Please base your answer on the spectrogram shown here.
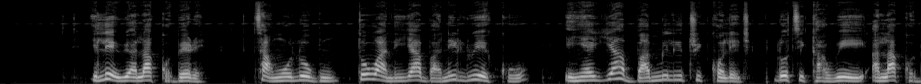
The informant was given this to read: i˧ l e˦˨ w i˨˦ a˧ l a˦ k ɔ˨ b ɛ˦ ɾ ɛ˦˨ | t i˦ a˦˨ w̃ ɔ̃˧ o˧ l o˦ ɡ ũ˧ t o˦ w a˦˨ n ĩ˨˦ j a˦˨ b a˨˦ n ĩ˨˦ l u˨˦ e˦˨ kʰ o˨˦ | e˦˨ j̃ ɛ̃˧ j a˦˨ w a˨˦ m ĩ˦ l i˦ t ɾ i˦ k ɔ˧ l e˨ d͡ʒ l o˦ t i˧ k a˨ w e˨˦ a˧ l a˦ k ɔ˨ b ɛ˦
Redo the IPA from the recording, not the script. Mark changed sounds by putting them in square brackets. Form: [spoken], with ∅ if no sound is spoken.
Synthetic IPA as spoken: i˧ l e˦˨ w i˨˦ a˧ l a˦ k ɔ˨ b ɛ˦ ɾ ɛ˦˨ | t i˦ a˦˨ w̃ ɔ̃˧ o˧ l o˦ ɡ ũ˧ t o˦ w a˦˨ n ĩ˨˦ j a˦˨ b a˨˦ n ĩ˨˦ l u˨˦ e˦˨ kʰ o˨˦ | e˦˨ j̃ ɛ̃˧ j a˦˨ [b] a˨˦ m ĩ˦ l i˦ t ɾ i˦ k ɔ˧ l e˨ d͡ʒ l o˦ t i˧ k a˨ w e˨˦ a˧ l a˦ k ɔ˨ b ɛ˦

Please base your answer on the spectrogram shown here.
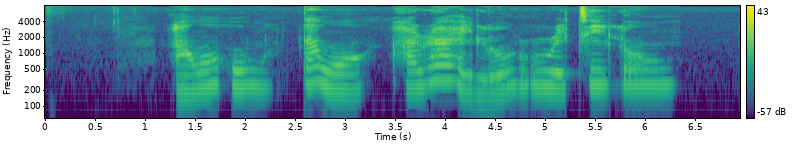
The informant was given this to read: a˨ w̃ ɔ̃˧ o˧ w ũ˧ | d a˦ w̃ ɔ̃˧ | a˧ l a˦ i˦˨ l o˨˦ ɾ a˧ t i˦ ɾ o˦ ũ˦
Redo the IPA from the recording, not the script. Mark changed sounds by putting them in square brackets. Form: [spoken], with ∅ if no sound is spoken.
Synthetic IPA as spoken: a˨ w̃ ɔ̃˧ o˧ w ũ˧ | [t] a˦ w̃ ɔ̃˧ | a˧ [ɾ] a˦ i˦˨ l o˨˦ ɾ [e˧] t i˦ [l] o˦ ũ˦

